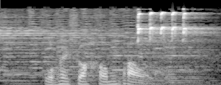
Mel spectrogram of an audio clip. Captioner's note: choking up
